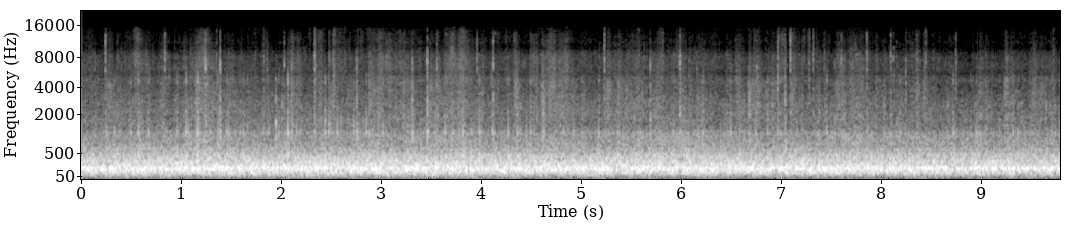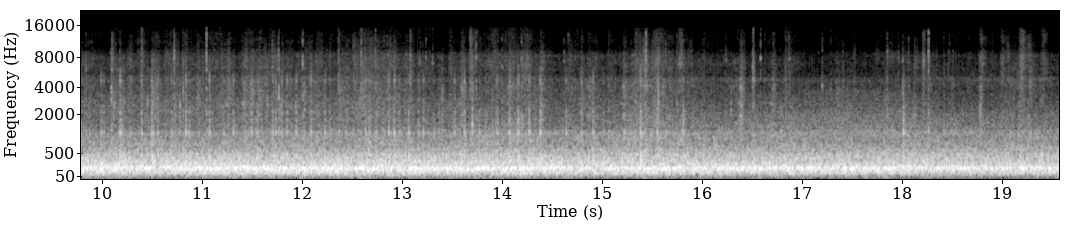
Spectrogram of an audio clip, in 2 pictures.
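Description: A jet airliner's engines roar steadily as it taxis fast along the runway, heard from inside the cabin.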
